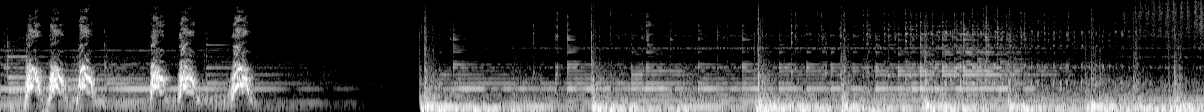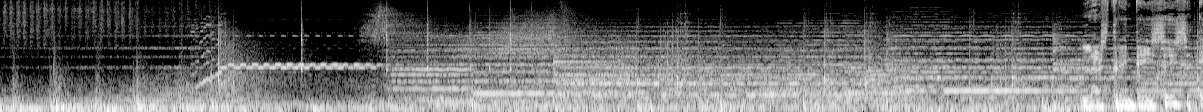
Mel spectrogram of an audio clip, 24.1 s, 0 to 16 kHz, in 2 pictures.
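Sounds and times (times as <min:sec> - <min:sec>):
music: 0:00.0 - 0:24.0
puppy barking and yipping: 0:00.1 - 0:02.6
speech: 0:23.2 - 0:24.0.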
